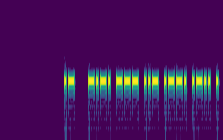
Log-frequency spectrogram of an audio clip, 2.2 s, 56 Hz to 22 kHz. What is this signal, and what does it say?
Morse code, heard as a keyed tone, about 69 wpm, 700 Hz. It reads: A COUPLE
